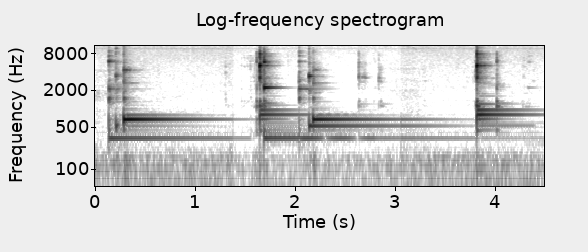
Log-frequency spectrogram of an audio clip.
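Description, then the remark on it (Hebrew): A fingernail slides across kalimba tines from the fifth to the fourth to add a deeper bass sound, giving four bright metallic plucks whose deep notes ring and slowly fade, each stroke spaced apart with no talking. “אתה צריך להחליק ממש מהחמישי לרביעי, תוך כדי שאתה עושה את זה. נותן צליל יותר עמוק.”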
